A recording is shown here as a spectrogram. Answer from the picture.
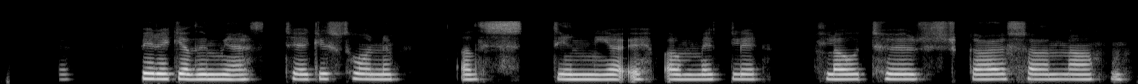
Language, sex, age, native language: Icelandic, female, 12, Icelandic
